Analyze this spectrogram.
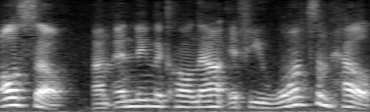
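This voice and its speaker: A man's fairly high voice with very wide pitch swings. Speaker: business coach for bookkeepers. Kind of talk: live stream coaching talk. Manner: fast; casual, many fillers.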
